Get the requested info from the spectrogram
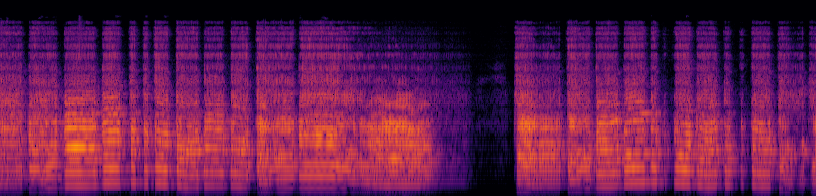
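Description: Handmade ceramic trumpet, a wheel-thrown clay horn with no finger holes, blown with buzzing lips. It plays two phrases of short, separate notes with a wavering pitch, and a brief break about halfway through.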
